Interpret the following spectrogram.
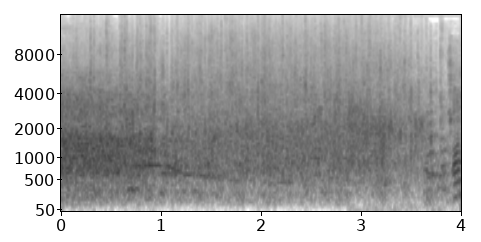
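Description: Studio audience applauding and laughing, loudest at the start and gradually dying down.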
